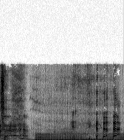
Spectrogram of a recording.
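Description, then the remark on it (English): A person imitates a dog's growl, opening with a higher, wavering vocal sound before dropping into a low, steady, rumbling growl held loud for a couple of seconds. “Because sometimes you start a growl, it's not quite, you're like, and then you go.”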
